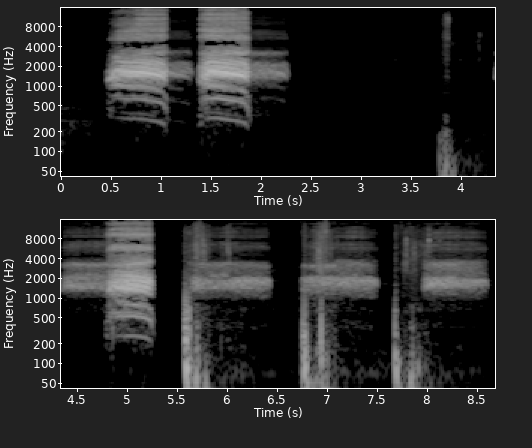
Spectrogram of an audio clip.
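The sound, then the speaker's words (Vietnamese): A crow caws loudly, a series of harsh, raspy calls separated by short silent pauses. “một con quạ từ đâu bay liệng tới xà đậu xuống trước cái cột gỗ, rồi nó mở miệng kêu lớn lên những âm thanh đầy đáng sợ. Quạ kêu”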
